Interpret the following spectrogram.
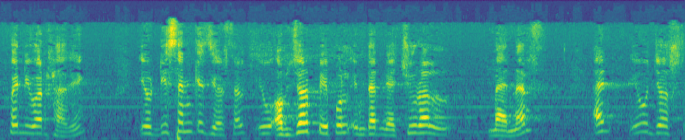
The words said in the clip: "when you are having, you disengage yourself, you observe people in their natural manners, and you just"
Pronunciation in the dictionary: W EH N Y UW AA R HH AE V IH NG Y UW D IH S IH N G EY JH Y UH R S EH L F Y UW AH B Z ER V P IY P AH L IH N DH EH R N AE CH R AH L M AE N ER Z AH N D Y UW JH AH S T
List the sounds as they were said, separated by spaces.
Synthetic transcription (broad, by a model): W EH N Y UW AA R HH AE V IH NG Y UW D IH S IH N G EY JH Y UH R S EH L F Y UW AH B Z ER B P IY P AH L IH N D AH N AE CH R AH L M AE N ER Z AH N D Y UW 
